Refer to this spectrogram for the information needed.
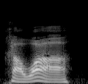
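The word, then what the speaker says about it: Hawa (חוה): It's in Hebrew, Hawa, or something along those lines, rather than the way we pronounce it, isn't it? – Yeah, the Hebrew Hawa became Ewa in Greek, and then we took it over from the Greek.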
